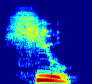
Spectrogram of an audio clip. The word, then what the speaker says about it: hue: Eso es un wheel, una rueda, y se le dice hue, H-U-E, igual que como se pronuncia human.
